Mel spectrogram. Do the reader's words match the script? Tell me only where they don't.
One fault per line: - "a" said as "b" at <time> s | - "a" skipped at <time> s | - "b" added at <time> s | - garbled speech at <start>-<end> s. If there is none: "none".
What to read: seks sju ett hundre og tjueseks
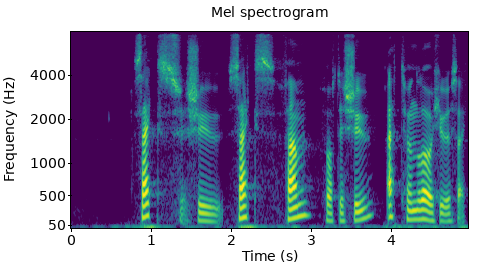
- "seks fem førtisju" added at 2.1 s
